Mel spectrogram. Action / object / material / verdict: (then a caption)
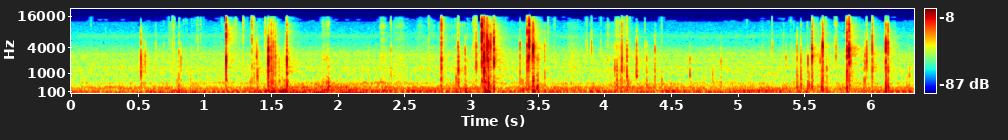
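scrape / plastic film wrapper around a bar of soap / plastic film / none. A small bar of soap in a crinkly plastic film wrapper is held in both hands while fingertips scratch and crinkle the wrapper. Quiet, bright crackles and sharp snaps come in scattered bursts over a faint low hum. Each snap stops almost instantly.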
